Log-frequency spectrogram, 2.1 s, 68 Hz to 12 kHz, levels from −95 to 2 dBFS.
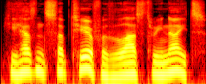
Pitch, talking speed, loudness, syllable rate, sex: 135 Hz, 260 wpm, -17 LUFS, 5.1 syllables/s, male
